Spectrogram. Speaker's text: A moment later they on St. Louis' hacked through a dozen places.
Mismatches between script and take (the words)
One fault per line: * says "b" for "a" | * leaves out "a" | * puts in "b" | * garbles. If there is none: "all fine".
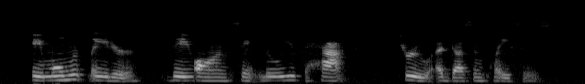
all fine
